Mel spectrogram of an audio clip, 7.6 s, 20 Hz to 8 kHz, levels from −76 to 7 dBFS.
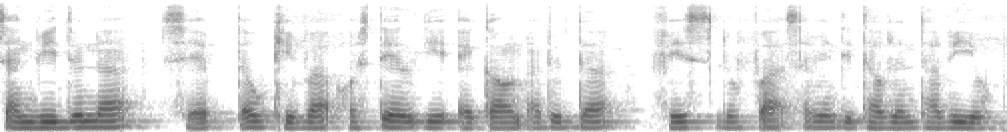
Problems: none marked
